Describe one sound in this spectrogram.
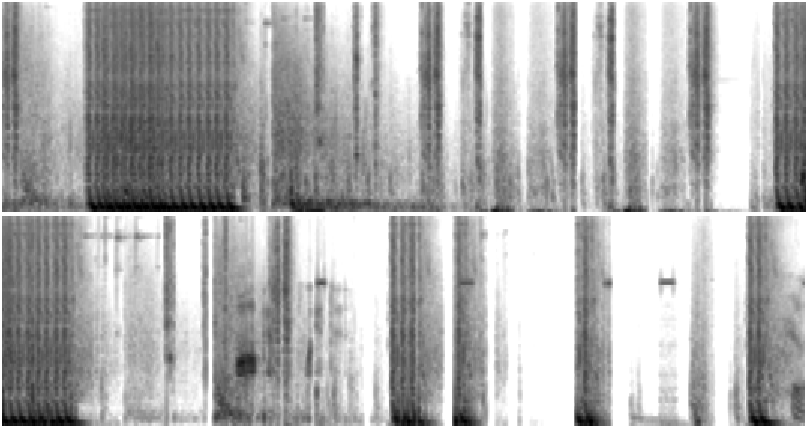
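Rapid bursts of gunfire ring out.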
